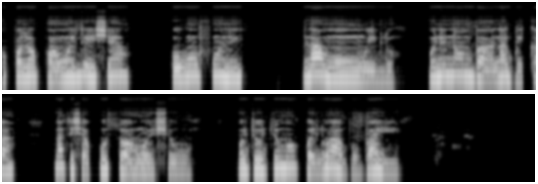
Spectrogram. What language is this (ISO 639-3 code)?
yor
